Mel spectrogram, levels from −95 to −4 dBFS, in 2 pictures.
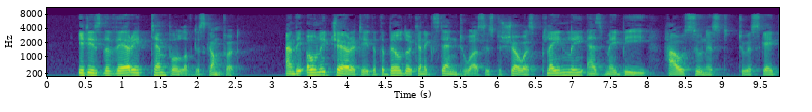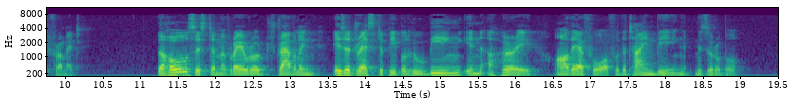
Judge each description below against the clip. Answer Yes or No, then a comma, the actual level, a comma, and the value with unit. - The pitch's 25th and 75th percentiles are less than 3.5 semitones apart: No, average, 5.2 semitones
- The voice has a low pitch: Yes, low, 105 Hz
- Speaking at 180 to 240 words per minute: No, average, 165 wpm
